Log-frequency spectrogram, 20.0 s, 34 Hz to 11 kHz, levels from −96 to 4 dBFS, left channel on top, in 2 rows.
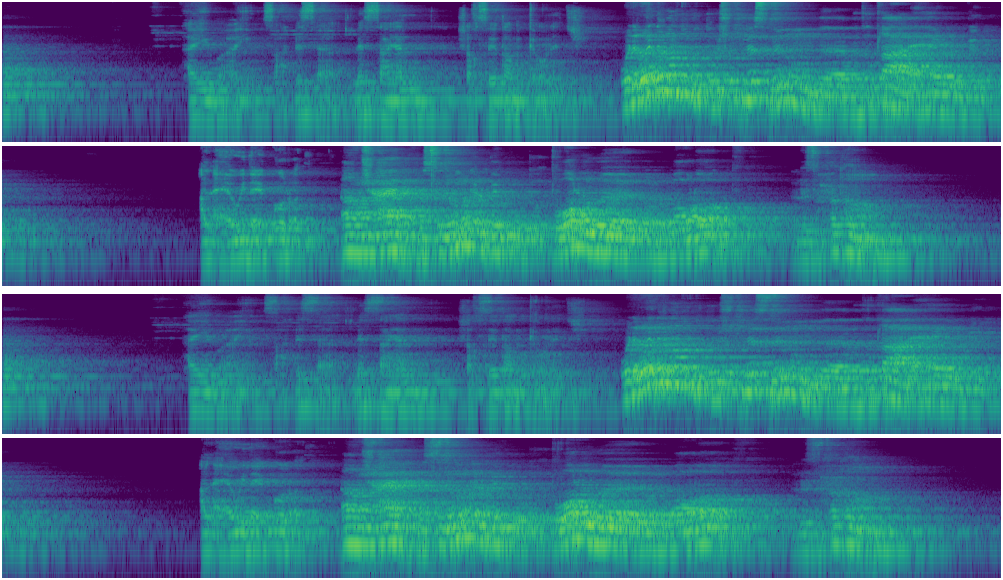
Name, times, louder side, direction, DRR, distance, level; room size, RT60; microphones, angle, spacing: voice 1, 1.8-4.2 4.6-5.8 12.0-13.1 18.4-18.8, left 2 dB, 60° left, 4 dB, 2.4 m, -35 dB
voice 2, 6.2-9.8 13.4-17.3 17.9-18.8, left 1 dB, 80° left, -2 dB, 6.2 m, -25 dB
26.5 x 20.5 x 6.4 m, 2.5 s
head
